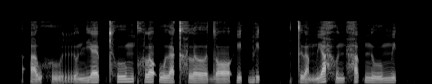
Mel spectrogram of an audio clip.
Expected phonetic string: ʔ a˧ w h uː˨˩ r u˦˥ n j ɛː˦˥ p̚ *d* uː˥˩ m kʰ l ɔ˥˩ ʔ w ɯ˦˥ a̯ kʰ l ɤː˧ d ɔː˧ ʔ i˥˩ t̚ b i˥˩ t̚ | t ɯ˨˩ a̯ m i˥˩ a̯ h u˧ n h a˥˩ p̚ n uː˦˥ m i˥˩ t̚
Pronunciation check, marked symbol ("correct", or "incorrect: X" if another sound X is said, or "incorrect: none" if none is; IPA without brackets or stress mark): incorrect: tʰ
